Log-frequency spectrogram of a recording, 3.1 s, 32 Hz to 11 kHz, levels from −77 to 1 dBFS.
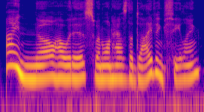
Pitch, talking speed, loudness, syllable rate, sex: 200 Hz, 215 wpm, -16 LUFS, 4.9 syllables/s, female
